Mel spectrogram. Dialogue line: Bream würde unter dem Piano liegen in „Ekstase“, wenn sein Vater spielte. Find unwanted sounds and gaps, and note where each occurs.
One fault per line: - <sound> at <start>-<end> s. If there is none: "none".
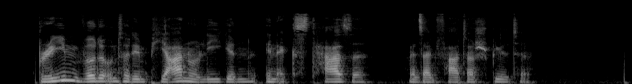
none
